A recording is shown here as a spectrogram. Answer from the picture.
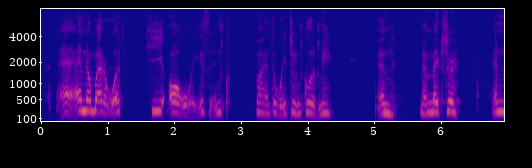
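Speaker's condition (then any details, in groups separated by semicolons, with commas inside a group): Cerebral palsy; wheelchair user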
